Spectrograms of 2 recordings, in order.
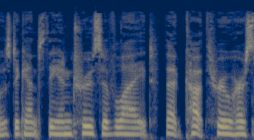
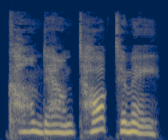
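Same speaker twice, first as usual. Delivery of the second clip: louder, higher urging; urgent older sister; 4 semitones higher, 4 dB louder than usual. Acted. Willow urging her hysterical sister to talk, urgent.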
